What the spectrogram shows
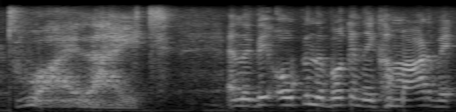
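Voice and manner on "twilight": hissed, fanatical whisper; mock creepy whisper. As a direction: whisper it like an obsessed fan. Acting an obsessed Twilight fan answering.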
